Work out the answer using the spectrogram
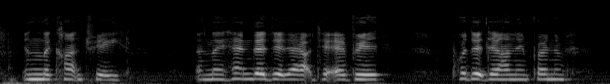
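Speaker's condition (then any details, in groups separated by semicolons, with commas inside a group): Cerebral palsy (athetoid); fatigue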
